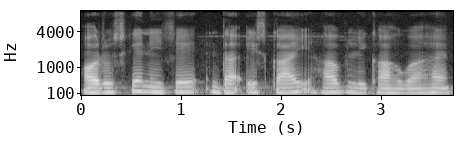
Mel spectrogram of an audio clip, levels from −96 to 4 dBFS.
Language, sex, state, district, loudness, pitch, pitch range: Hindi, male, Jharkhand, Ranchi, -19 LUFS, 120 Hz, 115-125 Hz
